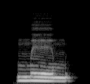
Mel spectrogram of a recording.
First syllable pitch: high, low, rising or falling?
falling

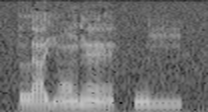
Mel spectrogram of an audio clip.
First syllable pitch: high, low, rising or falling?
low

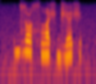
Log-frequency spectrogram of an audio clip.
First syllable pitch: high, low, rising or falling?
falling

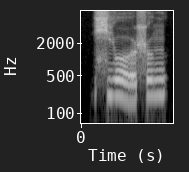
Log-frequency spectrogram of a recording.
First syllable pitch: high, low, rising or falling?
low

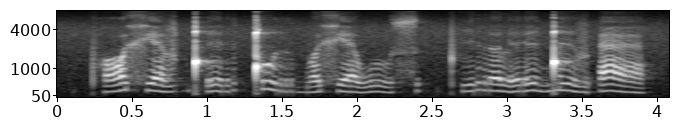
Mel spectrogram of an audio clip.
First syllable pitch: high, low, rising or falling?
rising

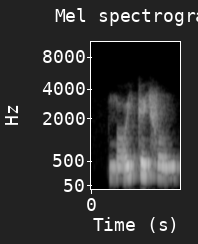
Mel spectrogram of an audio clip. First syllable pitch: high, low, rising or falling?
rising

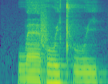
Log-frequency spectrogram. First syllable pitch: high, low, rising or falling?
low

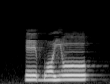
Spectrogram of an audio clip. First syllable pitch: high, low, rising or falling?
low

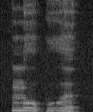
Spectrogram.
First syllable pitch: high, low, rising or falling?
falling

